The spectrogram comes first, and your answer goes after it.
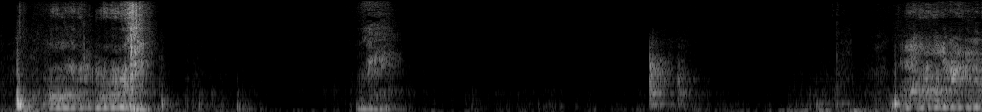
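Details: Female Border Terrier named Leeloo at play, hopping and skipping in a small room: several harsh, breathy growl bursts, the first and last longest, with quieter gaps between them.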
